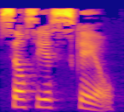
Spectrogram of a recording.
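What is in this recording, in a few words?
"Celsius scale", English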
